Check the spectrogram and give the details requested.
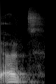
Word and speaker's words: erg: है अर्ज, ठीक है, ERG अर्ज। कुछ लोग अलग नाम से प्रोनाउंस कर सकते हैं पर अर्ज बोलते हैं।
